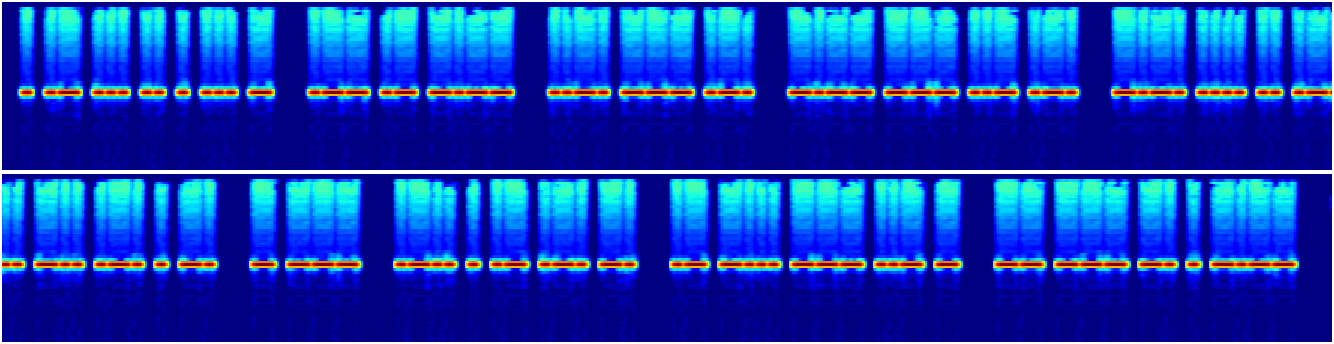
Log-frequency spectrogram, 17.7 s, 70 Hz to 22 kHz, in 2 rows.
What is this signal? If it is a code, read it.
Morse code, heard as a keyed tone, about 30 wpm, 1000 Hz. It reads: EASIEST WAY FOR YOUR CHILDREN TO LEARN ABOUT MONEY
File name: qotdfiles / 30wpm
